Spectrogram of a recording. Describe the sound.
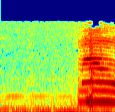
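A human voice imitates a cat's meow, giving a single short, loud, tonal meow at the very end after a quiet stretch.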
